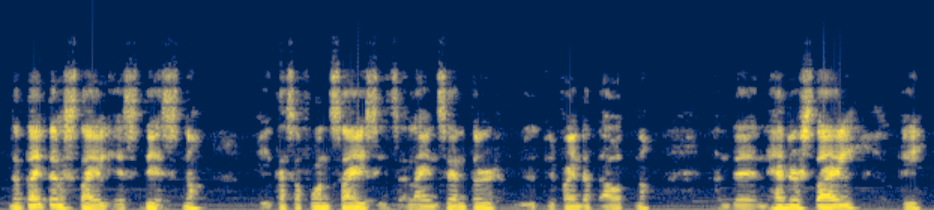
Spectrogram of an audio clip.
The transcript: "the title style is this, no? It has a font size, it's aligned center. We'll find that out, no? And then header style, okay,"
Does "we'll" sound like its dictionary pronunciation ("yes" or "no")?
no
